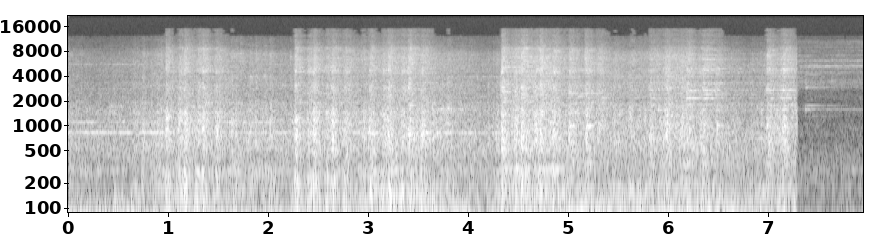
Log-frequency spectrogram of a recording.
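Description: Freight train passing: locomotives running with a low rumble and cars rolling over the rails. The sound grows louder about halfway through and cuts off abruptly shortly before the end.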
